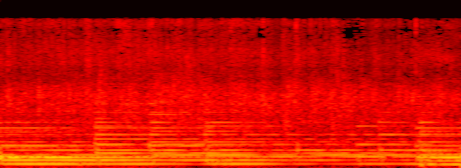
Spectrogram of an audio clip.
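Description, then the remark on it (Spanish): A church audience applauds loudly for the Lord, a dense, steady patter of many hands clapping for several seconds over sustained keyboard chords, with no voices. “Hay alguien que le puede dar un fuerte aplauso al Señor por eso.”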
